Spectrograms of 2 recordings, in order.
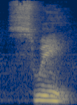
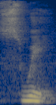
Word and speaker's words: Sui: Sui. Thank you, Huds Crypto. It does say on their paper, it's pronounced Sui, not Sui.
